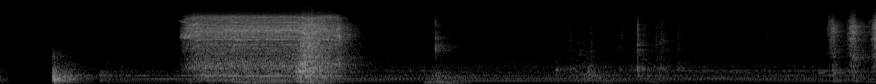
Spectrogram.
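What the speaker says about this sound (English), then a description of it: "when we fix the top shelf in and screw it down from the top" A cordless power drill drives a screw down through the top shelf of a built-in sliding wardrobe in one loud burst of under two seconds, followed by knocks and wooden handling clatter.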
